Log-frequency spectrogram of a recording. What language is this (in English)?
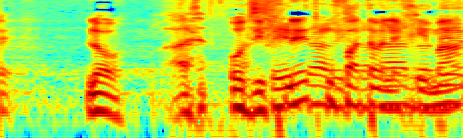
Hebrew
